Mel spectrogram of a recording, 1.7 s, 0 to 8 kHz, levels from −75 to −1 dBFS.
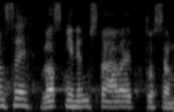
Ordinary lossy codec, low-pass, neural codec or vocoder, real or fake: Opus, 16 kbps; 7.2 kHz; codec, 16 kHz, 2 kbps, FreqCodec, smaller model; fake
